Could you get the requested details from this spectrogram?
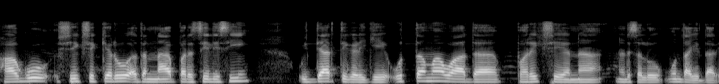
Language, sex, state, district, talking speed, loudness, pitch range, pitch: Kannada, male, Karnataka, Dharwad, 75 wpm, -16 LUFS, 115-140 Hz, 125 Hz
